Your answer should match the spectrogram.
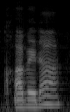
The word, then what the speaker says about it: Kwabena: He said, "Kwabena, that's my name, Kwabena. That's how you say it, Kwabena."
